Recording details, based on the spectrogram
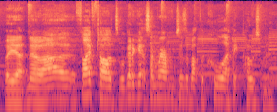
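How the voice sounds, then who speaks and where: This man has a fairly high, steady voice and talks fast. He's a YouTube host reacting to fan predictions, chatting casually and jokingly while rambling and swearing freely. Music plays behind him throughout.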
